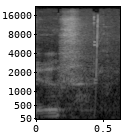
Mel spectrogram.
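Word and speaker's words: ouphe: But it's pronounced oof. O-U-P-H-E. Oof.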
